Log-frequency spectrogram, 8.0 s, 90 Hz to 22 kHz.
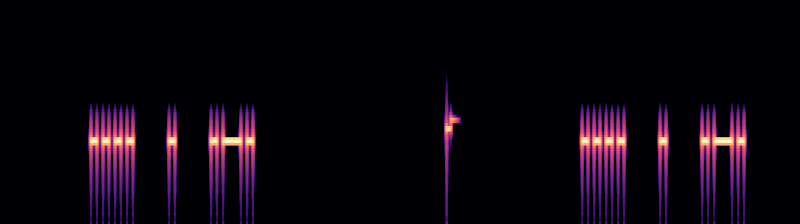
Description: Morse code, heard as a keyed tone, about 20 wpm, spaced as for 14 wpm, 700 Hz. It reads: HER HER
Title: 206 Lesson 33f - Letter j - Words 20wpm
